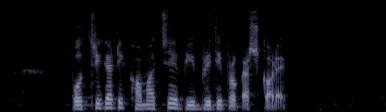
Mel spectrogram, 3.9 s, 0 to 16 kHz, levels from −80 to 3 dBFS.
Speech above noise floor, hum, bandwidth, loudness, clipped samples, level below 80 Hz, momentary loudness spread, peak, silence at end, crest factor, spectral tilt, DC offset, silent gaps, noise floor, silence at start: 42 dB; none; 11.5 kHz; -34 LUFS; under 0.1%; -72 dBFS; 4 LU; -16 dBFS; 1 s; 20 dB; -5.5 dB/octave; under 0.1%; none; -75 dBFS; 0.75 s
